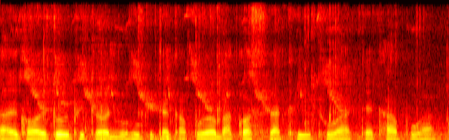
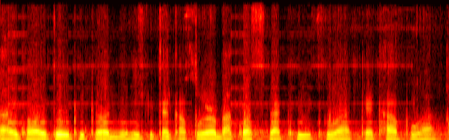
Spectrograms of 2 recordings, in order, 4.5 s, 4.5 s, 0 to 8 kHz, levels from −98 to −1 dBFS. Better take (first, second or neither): first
